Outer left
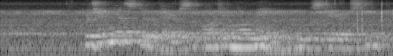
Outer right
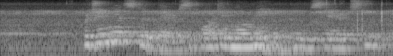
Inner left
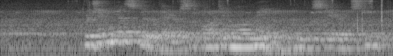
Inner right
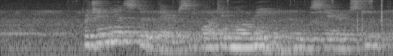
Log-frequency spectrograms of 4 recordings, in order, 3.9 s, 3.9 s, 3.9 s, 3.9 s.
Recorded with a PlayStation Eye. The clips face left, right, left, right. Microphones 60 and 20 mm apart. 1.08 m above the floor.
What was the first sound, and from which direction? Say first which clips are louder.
A woman speaking: even, inner left 1 dB; 55° right (ahead or behind).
